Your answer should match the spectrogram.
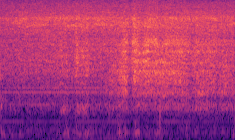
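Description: Vacuum cleaner running in blow mode, air hissing out of its hose nozzle into the back of a guitar combo amplifier to blast out dust. The hiss swells about a second in, over a faint steady motor hum.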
